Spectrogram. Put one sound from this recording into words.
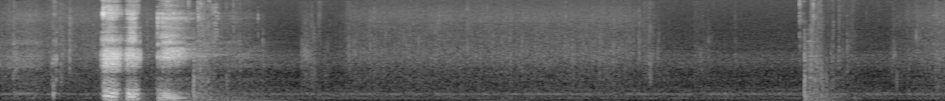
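A wooden ladder knocks and clatters into place.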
